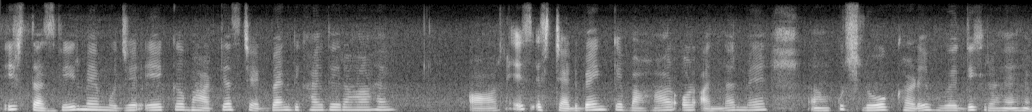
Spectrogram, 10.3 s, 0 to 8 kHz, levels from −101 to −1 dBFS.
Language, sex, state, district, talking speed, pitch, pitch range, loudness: Hindi, female, Bihar, Bhagalpur, 170 wpm, 180 Hz, 155-190 Hz, -21 LUFS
